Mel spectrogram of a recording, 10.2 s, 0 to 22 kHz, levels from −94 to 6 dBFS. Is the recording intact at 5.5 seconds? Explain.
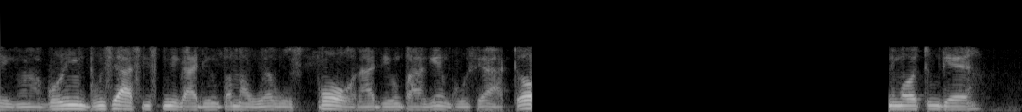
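No. At 5.5 s the clip is in an audio dropout to silence running from 5.31 to 8.89 s, about 3.6 s, just after "can't go seh at". The input was likely lost while the recorder kept writing silence, so the sound cuts out completely with no room tone. The waveform is a dead-flat line and the spectrogram is an empty band.

Either side of that gap, the speech carries heavy G.723.1 codec damage at 6.3 kbit/s. This low-rate telephony coder discards everything above 3.8 kHz and tracks the voice coarsely in 30 ms frames, so the speech sounds muffled and hoarse with smeared consonants. A spectrogram shows a hard ceiling at 3.8 kHz with nothing above it.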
